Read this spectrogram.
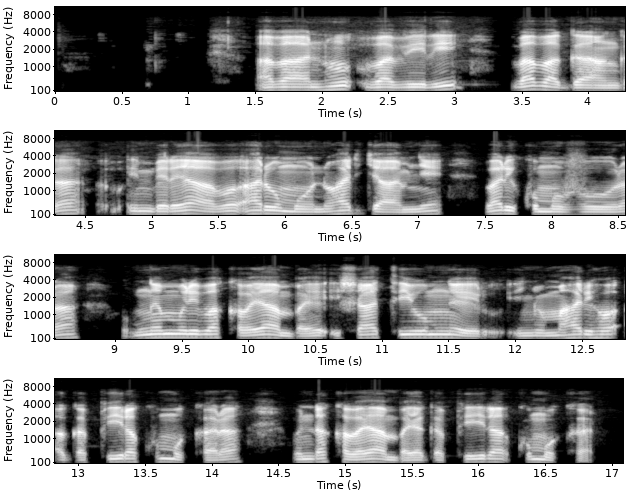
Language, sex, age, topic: Kinyarwanda, male, 18-24, health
